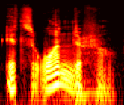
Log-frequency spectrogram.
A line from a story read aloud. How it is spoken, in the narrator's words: breathed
